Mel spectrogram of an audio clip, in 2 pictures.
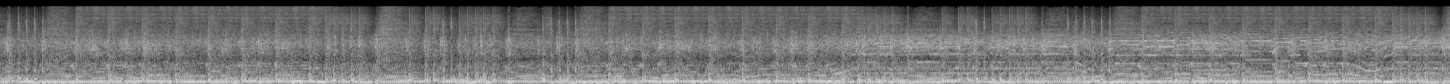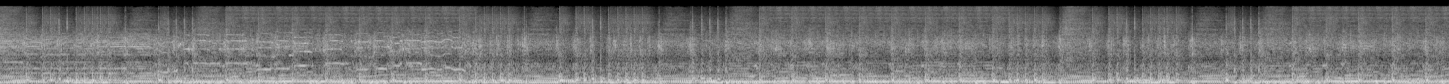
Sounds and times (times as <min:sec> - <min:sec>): Theme music: 0:08.2 - 0:19.5.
